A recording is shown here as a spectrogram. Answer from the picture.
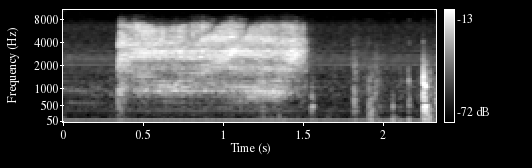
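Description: Diabolo string rubbing on the spinning axle: a hissing scrape lasting about a second that stops abruptly, followed by a few light knocks near the end.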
